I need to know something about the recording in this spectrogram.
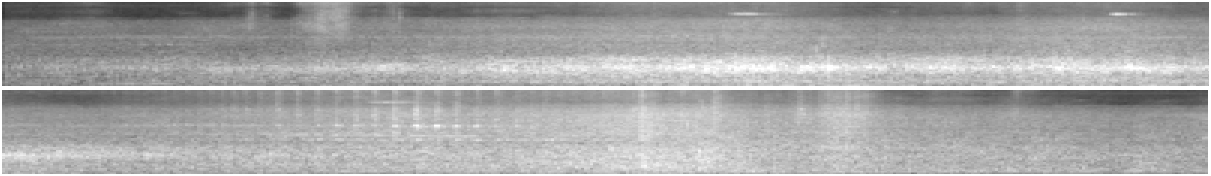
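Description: Motor traffic passing close by on a narrow street: engine and tyre noise swells up over the first few seconds, eases, and swells again about twelve seconds in.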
